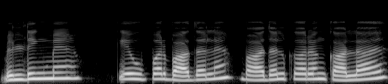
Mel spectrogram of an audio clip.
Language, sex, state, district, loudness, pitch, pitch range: Hindi, female, Bihar, Kishanganj, -14 LUFS, 245 Hz, 215-265 Hz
